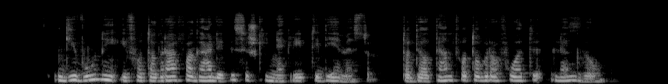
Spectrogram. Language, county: Lithuanian, Klaipėda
